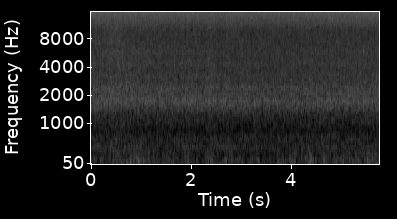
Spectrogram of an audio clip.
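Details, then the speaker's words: Vintage Dynasty Classics 7-inch two-speed oscillating desk fan made by Tatung or Kuo-Horng, cleaned after purchase, running on low without oscillation: soft, even rush of air with a low hum, no ticking or rattle. Normal. "very quiet on both speeds air movement is really good"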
